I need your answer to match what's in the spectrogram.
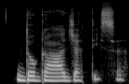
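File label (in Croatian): "događati se", Hrvatski; mreznik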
